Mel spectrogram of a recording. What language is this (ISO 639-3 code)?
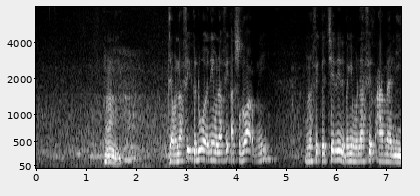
msa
